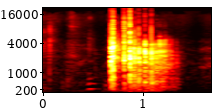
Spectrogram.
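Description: Dice rattle and clatter across a hard surface in a quick burst of sharp clicks lasting under a second, fairly loud, with faint background noise before and after.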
